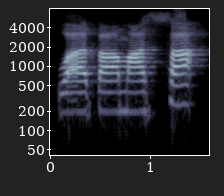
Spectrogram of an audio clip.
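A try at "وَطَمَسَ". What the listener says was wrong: Watamasha. Kok gak bisa ya sinnya ya? Watamasha. Watamasha. Watamasha. Watamasha. Bukan. Watamasha. Sha.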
